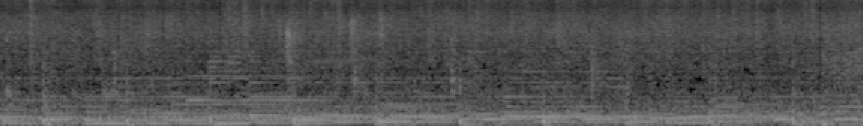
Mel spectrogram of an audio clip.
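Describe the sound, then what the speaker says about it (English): Italian sausage fries in a pan with a steady, dense crackling sizzle. The sizzle holds an even level throughout, over a low tonal background hum. "I'm just cooking up my Italian sausage here"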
